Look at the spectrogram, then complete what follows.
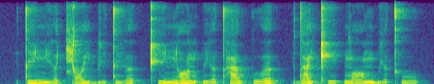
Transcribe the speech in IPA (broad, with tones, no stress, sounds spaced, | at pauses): t̪ i˥˨ ɲ i˩˧ ə̯ t͡ɕ ɔː˩˧ j b i˩ t̪ i˩˧ ə̯ | kʰ i˧˩ ɲ ɔː˥˨ n p i˧˩ ə̯ t̪ʰ a˧˩ w k u˧˥ ə̯ | d a˧ j kʰ iː˧ k̚ m ɔː˧ ŋ b i˧ ə̯ kʰ uː˩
